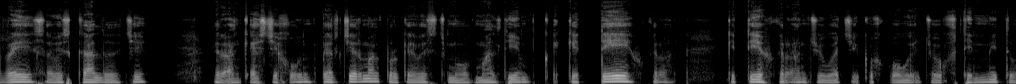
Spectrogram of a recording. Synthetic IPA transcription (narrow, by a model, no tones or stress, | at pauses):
ɾesaβese̥kald̪oðet͡ʃe | keɾɓa̰ŋkʼeʃt͡ʃeχunpeɾot͡ʃeɾmalpoɾkeaβese̥st͡ʃmomalt̪jempo̥kʼaket̪ewkeɾɓanket̪ewkeɾɓant͡ʃuwat͡ʃikʼuχkʼowiʔt͡ʃuʔqt̪inmit̪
